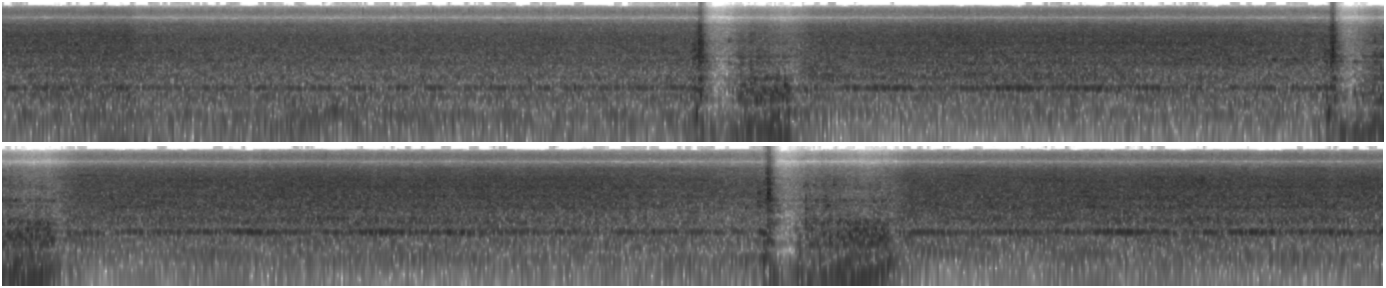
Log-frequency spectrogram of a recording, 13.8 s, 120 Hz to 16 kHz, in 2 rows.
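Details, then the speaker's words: 2010 Chevy Tahoe 5.3 V8, warmed up, with custom high-flow air intake and stock intake baffle removed: even idle broken by three wide-open-throttle blips, each with throaty suction roar from the intake; intake roar on throttle blips. "Up front, you can hear the intake throaty grumble going on with it, and you can hear that blast of suction coming in through the intake when you apply immediate wide open throttle."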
